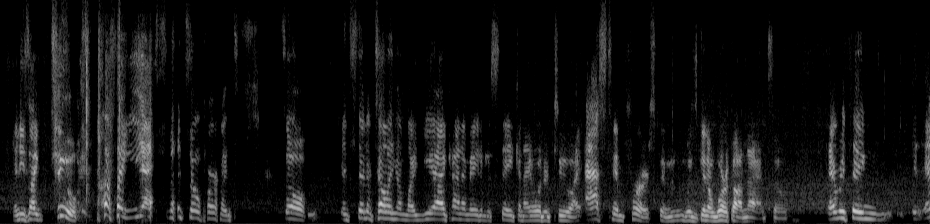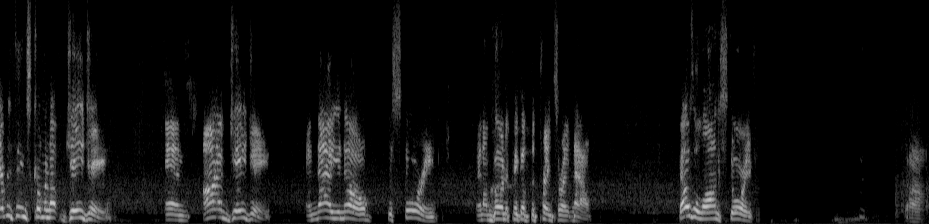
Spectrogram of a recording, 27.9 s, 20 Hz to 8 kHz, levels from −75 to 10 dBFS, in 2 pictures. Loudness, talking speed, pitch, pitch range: -21 LUFS, 150 wpm, 210 Hz, 175-260 Hz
